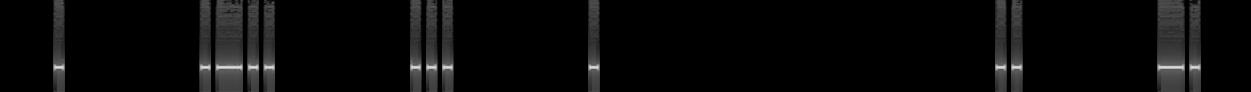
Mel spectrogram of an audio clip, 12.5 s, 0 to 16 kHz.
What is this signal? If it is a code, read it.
Morse code, heard as a keyed tone, about 15 wpm, spaced as for 5 wpm, 1000 Hz. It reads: ELSE IN
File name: qotdfiles / 5wpm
